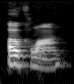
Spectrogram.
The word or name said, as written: Oak Lawn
